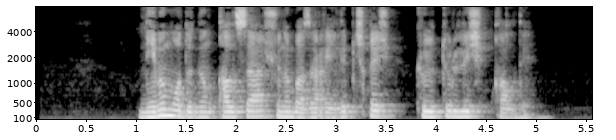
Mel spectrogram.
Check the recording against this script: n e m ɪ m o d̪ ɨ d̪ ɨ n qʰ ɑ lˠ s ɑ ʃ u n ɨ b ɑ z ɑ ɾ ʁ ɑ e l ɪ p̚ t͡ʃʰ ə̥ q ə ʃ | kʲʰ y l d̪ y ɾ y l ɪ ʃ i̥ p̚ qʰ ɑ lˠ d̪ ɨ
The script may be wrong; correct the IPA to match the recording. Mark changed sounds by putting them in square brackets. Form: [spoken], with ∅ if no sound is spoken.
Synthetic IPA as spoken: n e m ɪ m o d̪ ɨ d̪ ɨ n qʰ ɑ lˠ s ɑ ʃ u n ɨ b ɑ z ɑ ɾ ʁ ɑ e l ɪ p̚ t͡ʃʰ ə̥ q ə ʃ | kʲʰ y l [t̪] y ɾ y l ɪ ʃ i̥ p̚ qʰ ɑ lˠ d̪ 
